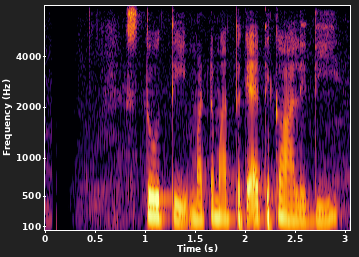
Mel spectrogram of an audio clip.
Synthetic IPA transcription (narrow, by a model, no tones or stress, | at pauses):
st̪ut̪imɐʈːɐmat̪ːɐkɐʔɐt̪ikaːlid̪i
